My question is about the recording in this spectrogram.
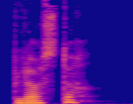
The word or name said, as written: bloster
